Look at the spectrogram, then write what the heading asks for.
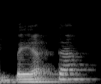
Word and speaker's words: beta: você até o a nós chamamos aqui de Beta já o b no moderno vai ter um som de v é vida mudou mudou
